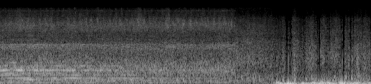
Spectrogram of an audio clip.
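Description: Helicopter engines whine at idle nearby.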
